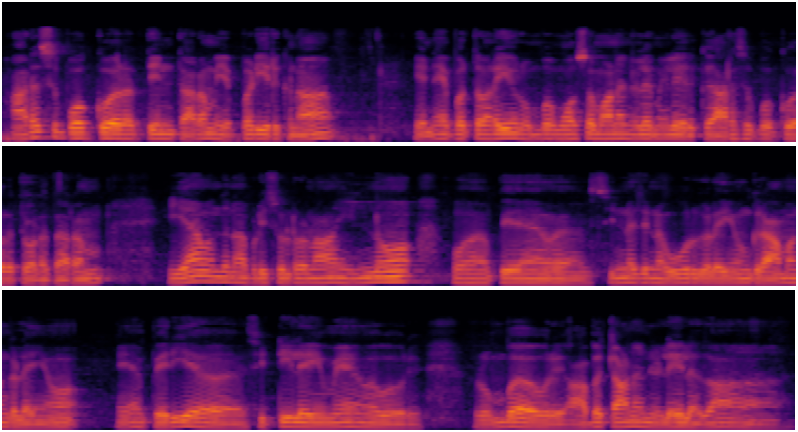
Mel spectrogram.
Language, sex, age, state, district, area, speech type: Tamil, male, 30-45, Tamil Nadu, Pudukkottai, rural, spontaneous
